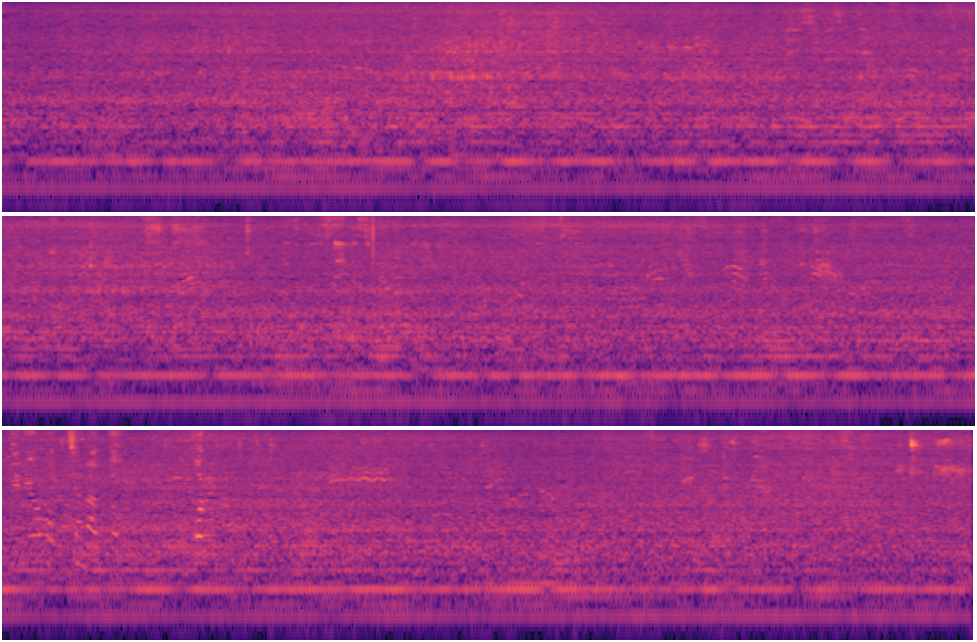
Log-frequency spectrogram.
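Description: Helicopter hovering close by, a steady low drone of rotor and engine.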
